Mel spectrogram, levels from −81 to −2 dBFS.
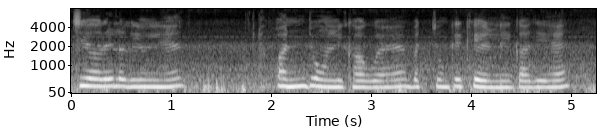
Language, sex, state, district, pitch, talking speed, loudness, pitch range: Hindi, female, Punjab, Pathankot, 240 Hz, 150 wpm, -14 LUFS, 230-255 Hz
